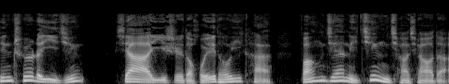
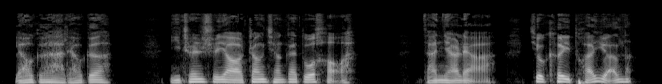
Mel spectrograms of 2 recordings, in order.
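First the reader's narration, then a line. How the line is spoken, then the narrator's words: Wistful murmur. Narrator (Chinese): 母亲对辽哥喃喃的说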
